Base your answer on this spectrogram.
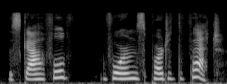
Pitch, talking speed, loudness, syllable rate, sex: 265 Hz, 185 wpm, -19 LUFS, 5.2 syllables/s, female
